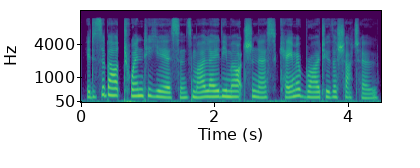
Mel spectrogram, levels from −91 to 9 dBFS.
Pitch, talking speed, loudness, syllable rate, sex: 220 Hz, 200 wpm, -16 LUFS, 5.4 syllables/s, female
